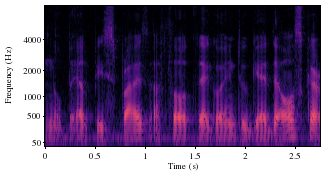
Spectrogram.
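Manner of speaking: ordinary delivery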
